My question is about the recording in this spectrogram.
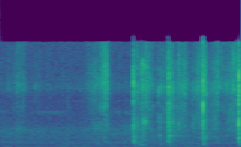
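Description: A deck of tarot cards shuffled by hand: a run of short card clicks begins about a second in.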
